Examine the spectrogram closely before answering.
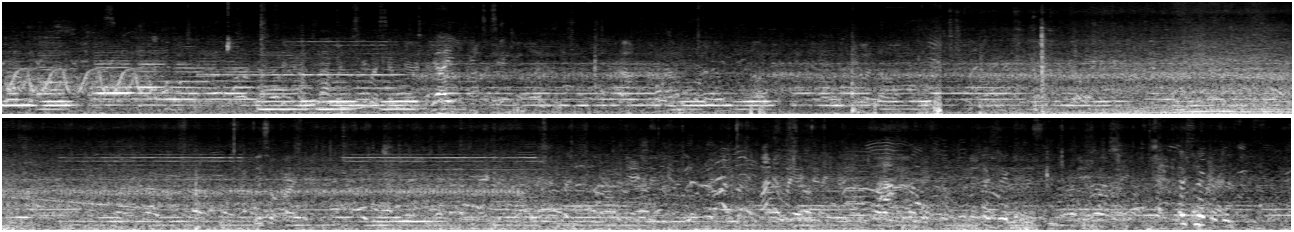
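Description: A crowd of men cheers and chants outdoors.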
